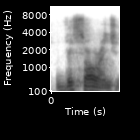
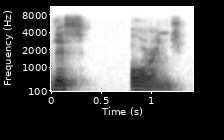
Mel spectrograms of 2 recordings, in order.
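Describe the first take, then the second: First: The two words run together without a break. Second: The two words are said separately with a break. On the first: The speaker calls it right. "here we say" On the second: The speaker calls it wrong. "not this orange"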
